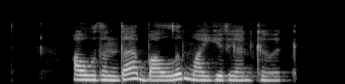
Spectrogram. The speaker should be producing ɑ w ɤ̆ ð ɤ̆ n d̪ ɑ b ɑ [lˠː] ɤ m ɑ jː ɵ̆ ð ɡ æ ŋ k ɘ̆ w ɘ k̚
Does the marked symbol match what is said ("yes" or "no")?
yes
